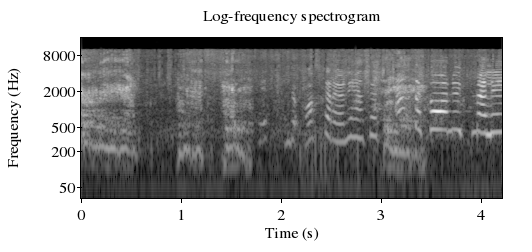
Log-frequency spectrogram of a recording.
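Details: Four Glen of Imaal Terriers from Finland playing together: people talking at first, then a quick run of high, bending whining yelps in the second half.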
